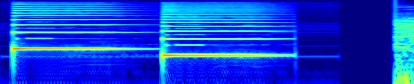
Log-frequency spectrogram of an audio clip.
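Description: Two-note ding-dong chime sound effect: a higher note rings out, then a lower note is struck just under a second later and cuts off abruptly.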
